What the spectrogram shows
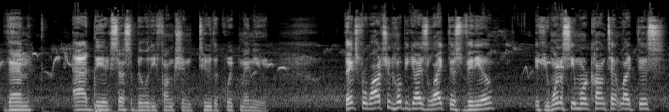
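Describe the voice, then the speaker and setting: A man's voice: mid-range voice, a little hiss or hum. A man hosting a casual tech tutorial, explaining things informally step by step. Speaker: video tutorial host.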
